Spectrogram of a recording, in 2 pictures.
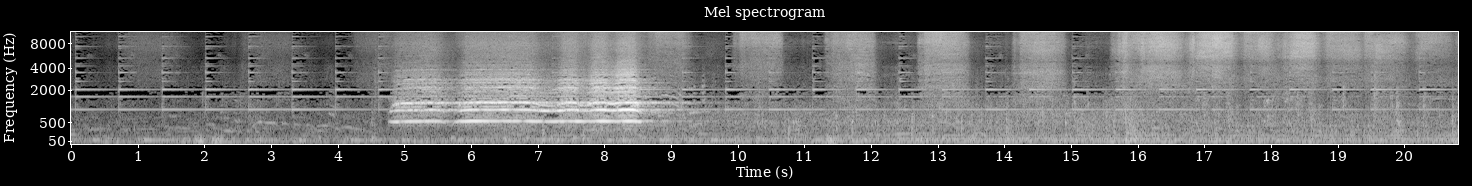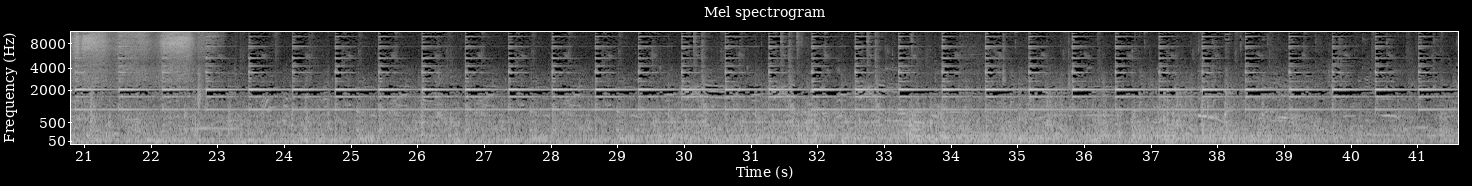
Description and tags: A train whistle from a locomotive, recorded with a Sony Ericosson Xperia Arc
train, railroad, horn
